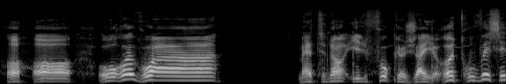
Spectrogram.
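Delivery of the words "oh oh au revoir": calling goodbye. Acted. Waving off the flying plane.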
